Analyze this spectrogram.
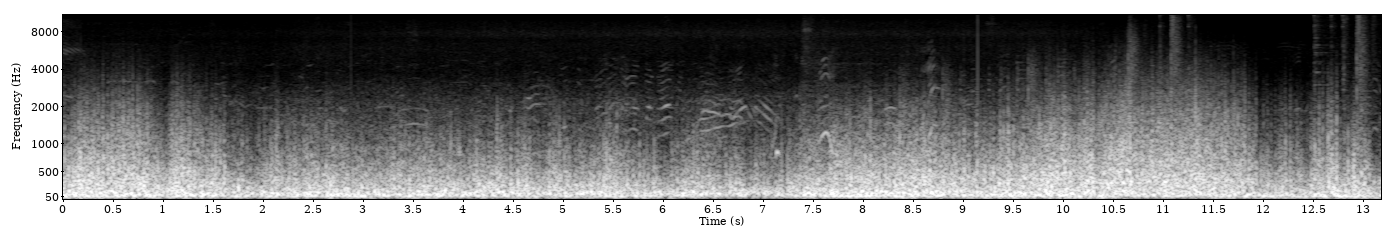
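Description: Wind rushes and buffets outdoors throughout.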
